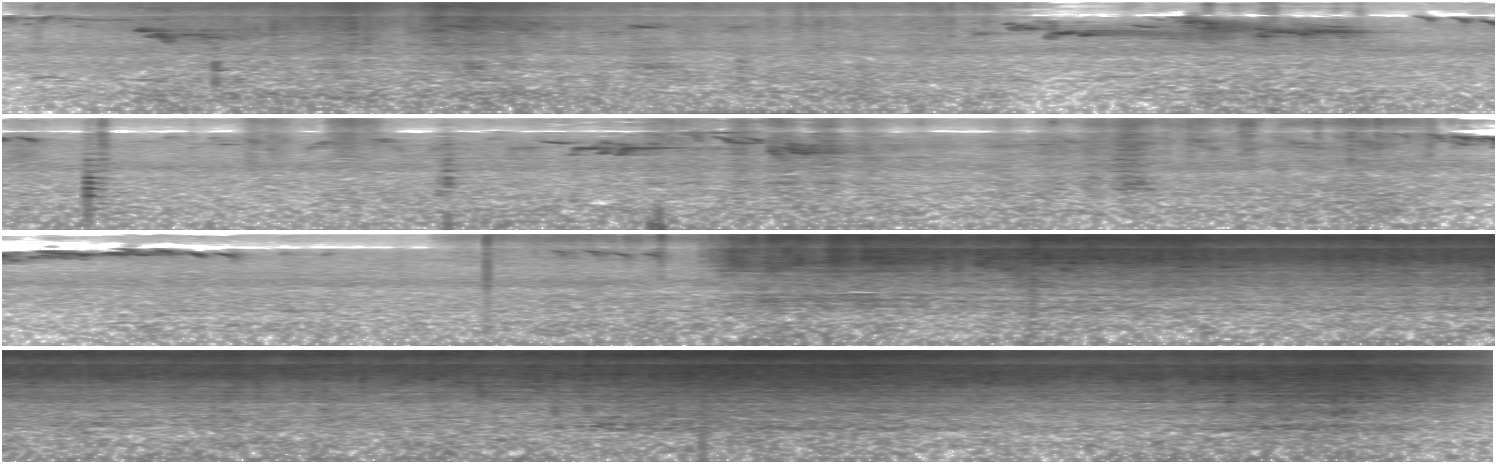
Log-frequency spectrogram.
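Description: Small birds chirping now and then over a quiet outdoor background. About two-thirds in, a loud, steady sizzle starts suddenly: beef burger patties frying in a hot pan over a wood fire.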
